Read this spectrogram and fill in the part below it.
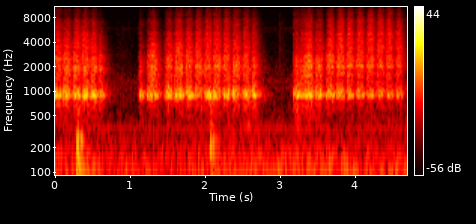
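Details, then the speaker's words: Hand-lapping a valve with compound on a Ford 8BA flathead V8 block, in a slightly tight guide: rhythmic gritty rasping at about four strokes a second, pausing between bursts. The seat is still rough. "here we go it's already starting to smooth out this one's going a little easier than the last one"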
